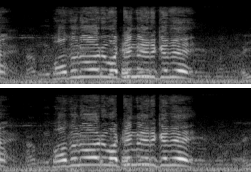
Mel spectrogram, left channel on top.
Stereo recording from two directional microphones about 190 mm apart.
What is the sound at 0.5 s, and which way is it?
A man's voice, 5° right (ahead or behind).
